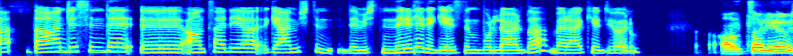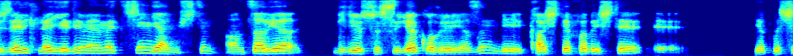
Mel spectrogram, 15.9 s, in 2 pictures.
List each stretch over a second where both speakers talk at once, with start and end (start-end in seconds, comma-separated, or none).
none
